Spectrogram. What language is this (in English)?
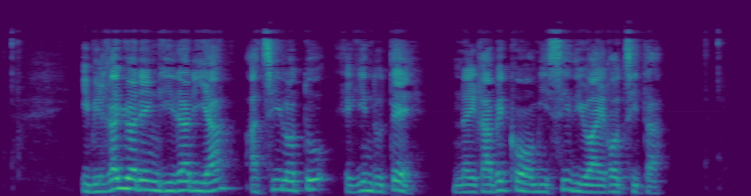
Basque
